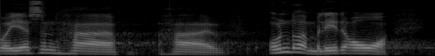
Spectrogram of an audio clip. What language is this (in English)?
Danish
